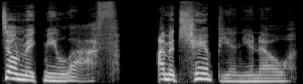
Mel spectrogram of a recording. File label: Female Blood Elf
